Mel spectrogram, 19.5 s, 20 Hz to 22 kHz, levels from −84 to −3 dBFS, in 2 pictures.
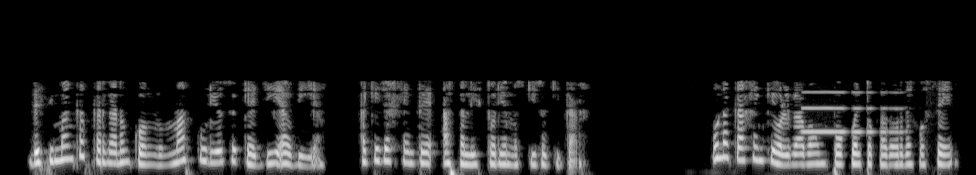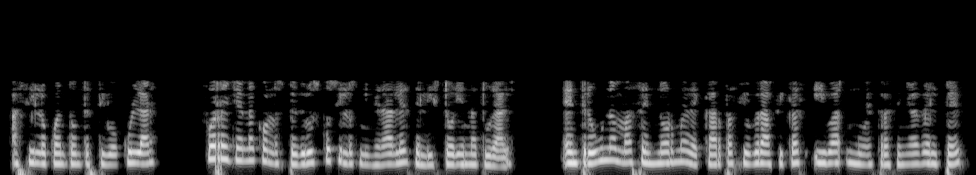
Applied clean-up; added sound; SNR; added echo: neural mask model RNNoise.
